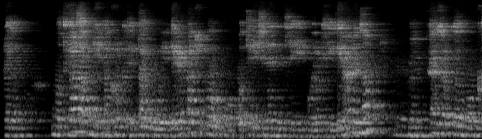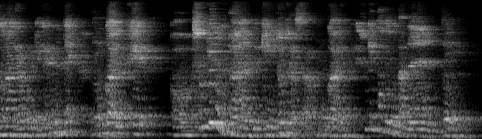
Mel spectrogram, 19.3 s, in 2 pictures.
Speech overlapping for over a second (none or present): none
